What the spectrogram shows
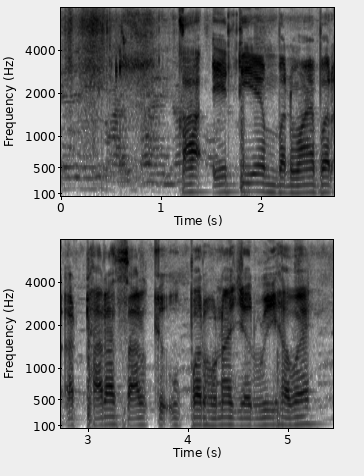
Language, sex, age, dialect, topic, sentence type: Chhattisgarhi, male, 18-24, Western/Budati/Khatahi, banking, question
